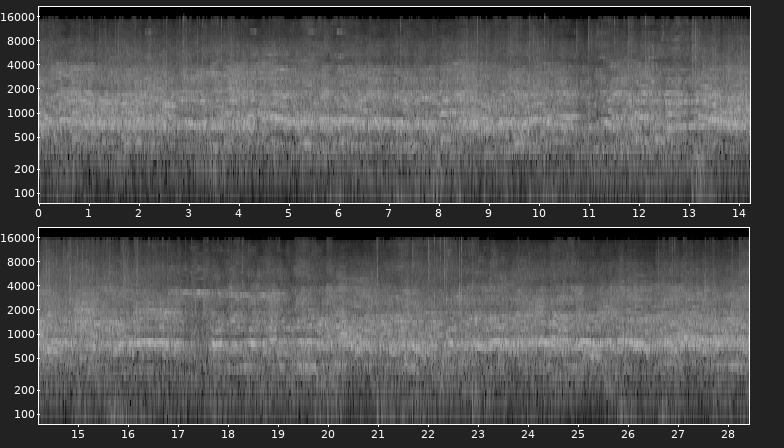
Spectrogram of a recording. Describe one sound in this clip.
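A crowd of spectators shouts and cheers throughout in a large echoing hall.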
